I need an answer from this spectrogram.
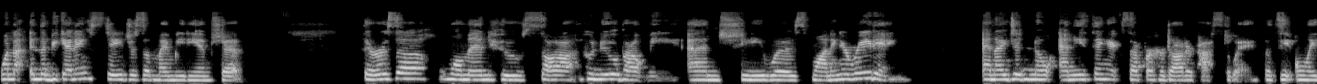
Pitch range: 205-235 Hz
